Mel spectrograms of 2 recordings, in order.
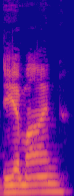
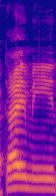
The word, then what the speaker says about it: Diamine: And it's with can never pronounce it right. Diamine, I think. Yeah, damine. That's how I've normally heard it said, but and mine it's uh burnt sienna is what it is.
